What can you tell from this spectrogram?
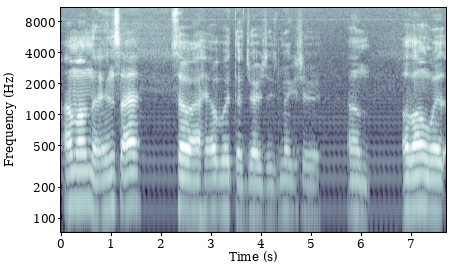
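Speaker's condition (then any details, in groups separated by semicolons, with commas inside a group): Cerebral palsy; lifelong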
